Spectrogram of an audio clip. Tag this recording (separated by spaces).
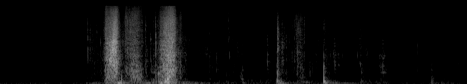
Dirt Scrape Feet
